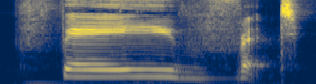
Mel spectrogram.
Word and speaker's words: favorite: favorite 보다는 중간에 O를 없애버리고 V에서 R로 바로 가는 거예요. favorite, favorite 이렇게요.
